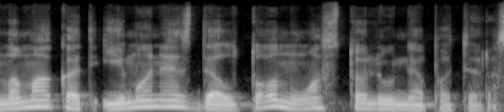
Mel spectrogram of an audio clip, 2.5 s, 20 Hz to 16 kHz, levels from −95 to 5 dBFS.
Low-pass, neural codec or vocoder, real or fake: 14.4 kHz; codec, 44.1 kHz, 7.8 kbps, DAC; fake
